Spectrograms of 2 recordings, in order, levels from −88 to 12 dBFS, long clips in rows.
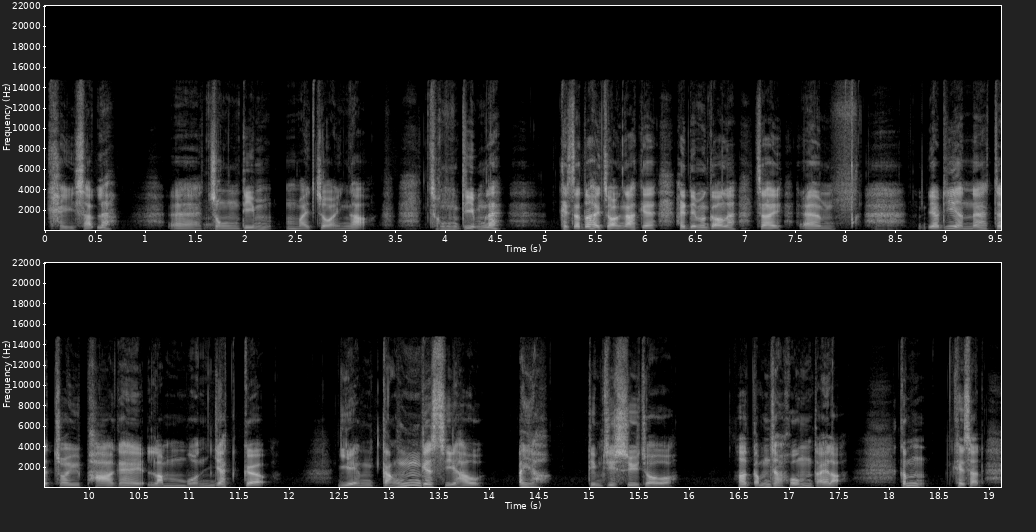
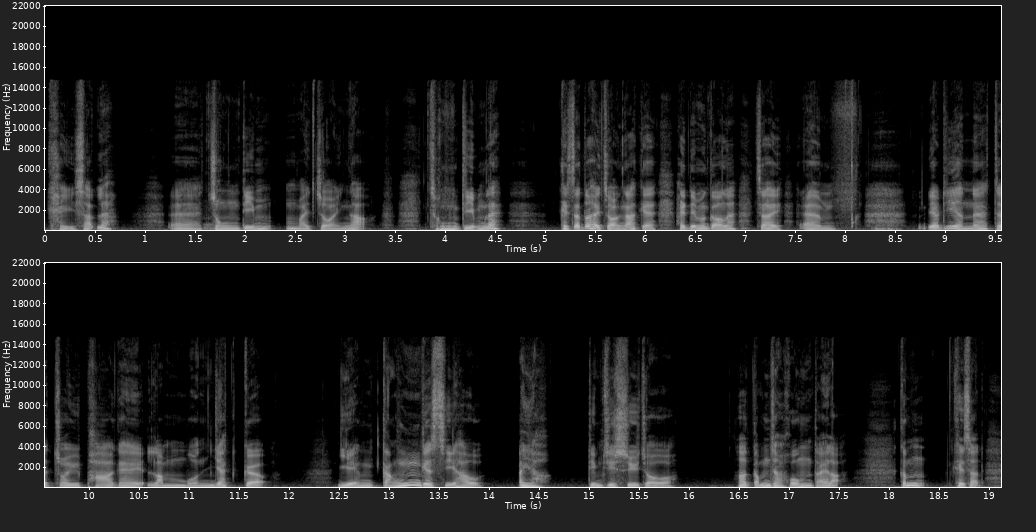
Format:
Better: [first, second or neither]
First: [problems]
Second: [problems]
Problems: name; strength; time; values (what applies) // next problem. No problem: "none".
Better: second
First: thin; very; fading below 950 Hz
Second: none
